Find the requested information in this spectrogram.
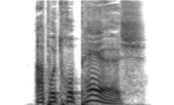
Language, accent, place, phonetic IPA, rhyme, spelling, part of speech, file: German, Germany, Berlin, [apotʁoˈpɛːɪʃ], -ɛːɪʃ, apotropäisch, adjective, De-apotropäisch.ogg
- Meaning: apotropaic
